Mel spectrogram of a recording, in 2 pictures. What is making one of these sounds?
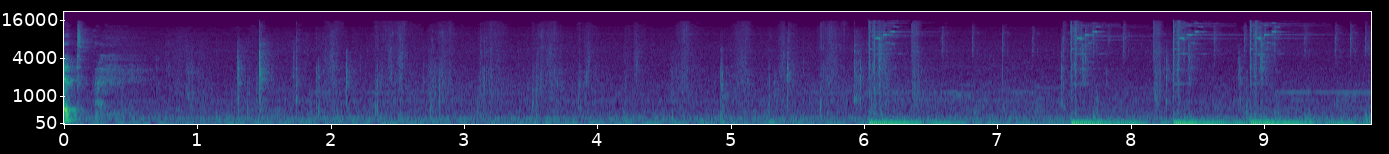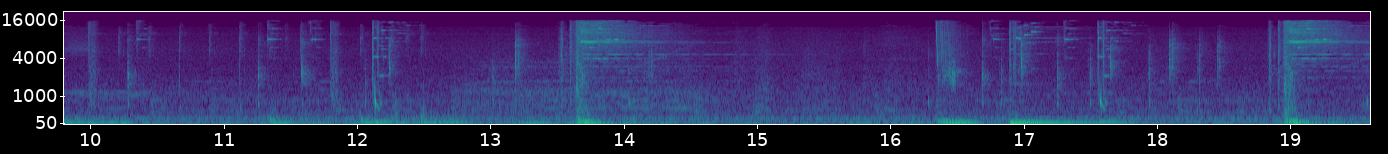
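Short electronic menu clicks sound again and again.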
